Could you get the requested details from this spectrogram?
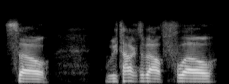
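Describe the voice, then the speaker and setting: A man's voice: mid-range voice, flat delivery, takes it slowly, no echo, lo-fi sound. Chatty male live stream host, dry sound. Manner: chatty, reads viewer comments aloud. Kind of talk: casual live stream chat.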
